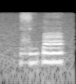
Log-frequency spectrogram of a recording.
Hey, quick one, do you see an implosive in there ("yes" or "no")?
yes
